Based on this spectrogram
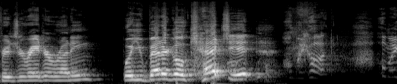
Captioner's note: on phone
